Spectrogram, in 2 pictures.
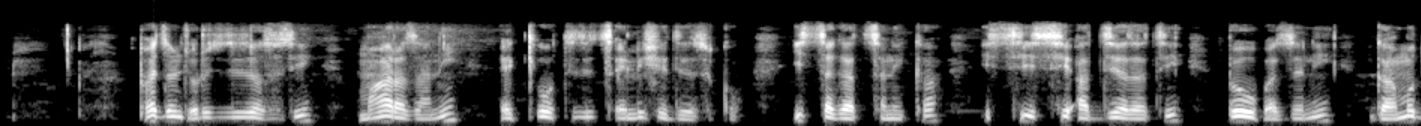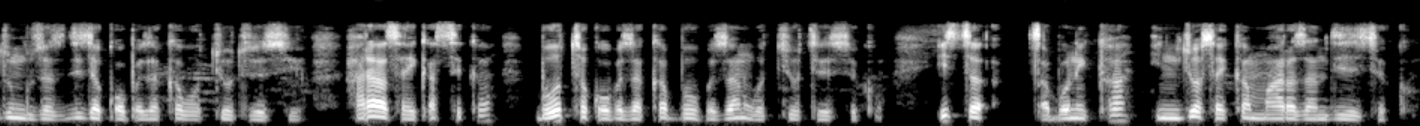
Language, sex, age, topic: Gamo, male, 18-24, government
